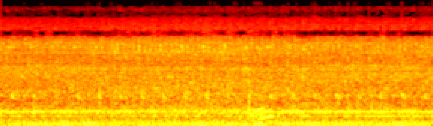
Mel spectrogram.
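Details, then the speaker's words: VW Jetta with a single coil pack and ignition wires, hot engine idling steadily with no stumbles during the salt-water spray test on coils and cables. The ignition system is not leaking. "that's that this one is fine okay so this this IGN system is not leaking is fine"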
